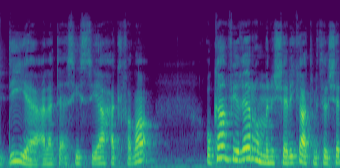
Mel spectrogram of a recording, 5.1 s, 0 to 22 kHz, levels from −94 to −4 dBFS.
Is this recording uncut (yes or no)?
yes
